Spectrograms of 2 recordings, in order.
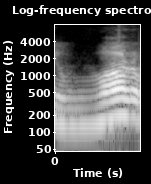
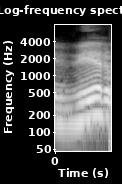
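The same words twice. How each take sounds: First: વર with a short central "uh" vowel; teacher's "var" for were, as વર; corrected pronunciation. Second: વેર with a long "ay" vowel; the village's "ver" for were, as વેર; common mispronunciation. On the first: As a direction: say વર like "vur", no "ay" sound. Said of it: "કે આને વેરની વર બોલાય". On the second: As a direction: say વેર like "vair". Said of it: "આખું ગામ આને વેર બોલે છે". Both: Shown as a demonstration.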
